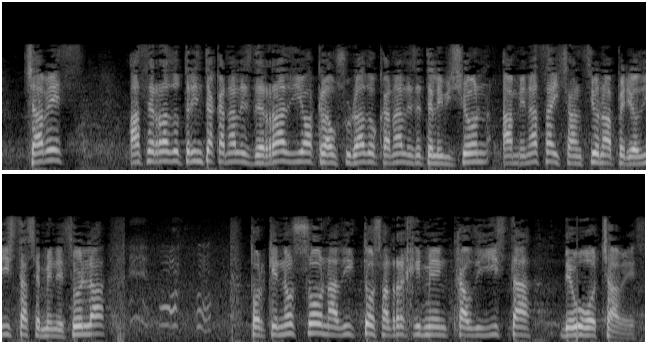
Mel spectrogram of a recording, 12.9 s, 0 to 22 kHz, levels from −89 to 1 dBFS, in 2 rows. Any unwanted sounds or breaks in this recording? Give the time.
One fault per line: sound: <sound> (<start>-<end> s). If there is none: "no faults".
sound: laugh (7.7-8.6 s)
